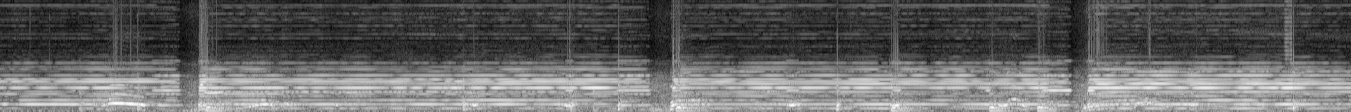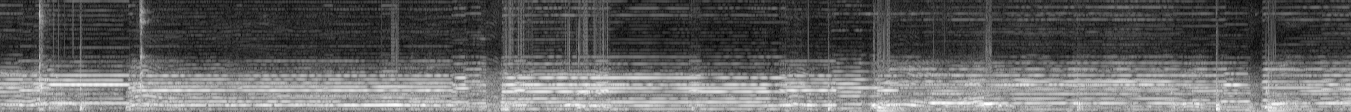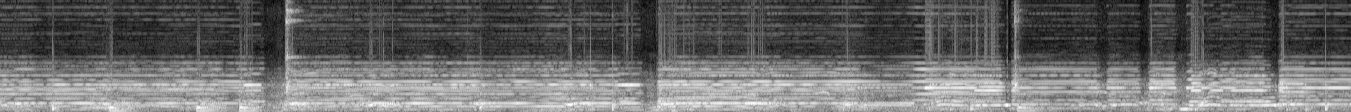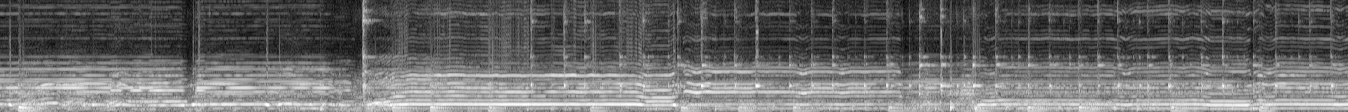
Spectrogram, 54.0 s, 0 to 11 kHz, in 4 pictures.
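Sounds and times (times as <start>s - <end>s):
harmonium sustained notes: 0.0s - 54.0s
person singing gliding notes: 0.0s - 54.0s
hand drum strokes: 0.8s - 3.4s, 5.6s - 15.3s, 21.4s - 34.8s, 36.2s - 38.0s, 39.9s - 41.7s, 43.6s - 54.0s.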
